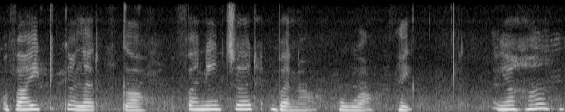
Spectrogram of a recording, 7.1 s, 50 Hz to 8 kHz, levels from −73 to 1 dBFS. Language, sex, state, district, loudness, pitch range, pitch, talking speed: Hindi, female, Madhya Pradesh, Dhar, -16 LUFS, 250-290 Hz, 275 Hz, 70 wpm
